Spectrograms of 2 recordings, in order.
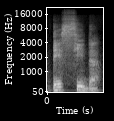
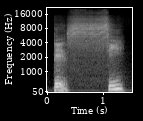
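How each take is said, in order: First: Said in the usual way. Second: "descida" as des, ci, da with pauses; split into syllables. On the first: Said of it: "Vamos pra mais um exemplo". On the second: Shown as a demonstration. Teacher showing how the word divides, syllable by syllable. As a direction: separate "descida" slowly into three pieces. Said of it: "Vai ficar assim".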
